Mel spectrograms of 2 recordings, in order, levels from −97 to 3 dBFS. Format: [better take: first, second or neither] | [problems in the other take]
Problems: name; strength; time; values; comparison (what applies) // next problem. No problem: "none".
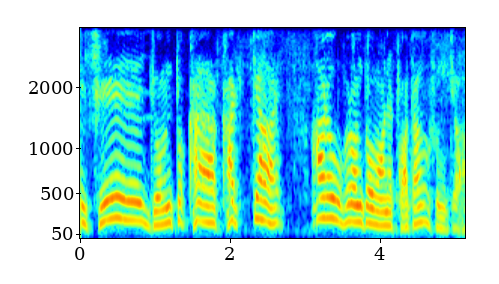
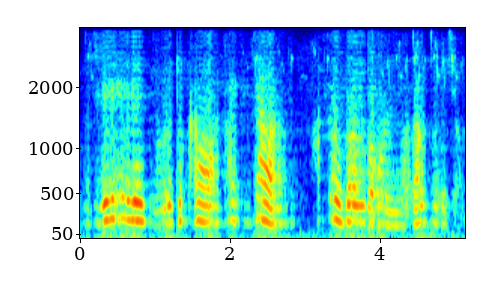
first | noise reduction (neural separator model SepFormer WHAMR!)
